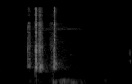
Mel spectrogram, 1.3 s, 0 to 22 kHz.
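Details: Canon EOS Rebel T7i/800D shooting via LCD screen after selecting focus point: two crisp mirror and shutter clacks in quick succession, then silence; normal single-frame shutter release.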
